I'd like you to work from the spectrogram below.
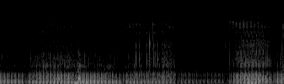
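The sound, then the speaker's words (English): A female cat purring softly: a faint, low, rhythmic rattling purr that swells and fades over several breath cycles, alone with no voices. “You can hear her purring right now, I think, but I'm trying to get her to meow.”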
